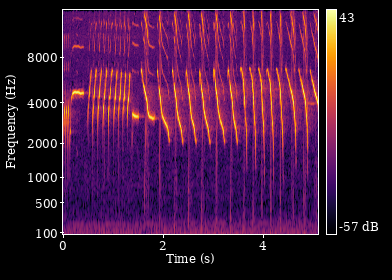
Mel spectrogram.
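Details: Belgian canary on a canary training recording: a quick rattling trill followed by a regular run of loud falling whistled notes, about three per second.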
